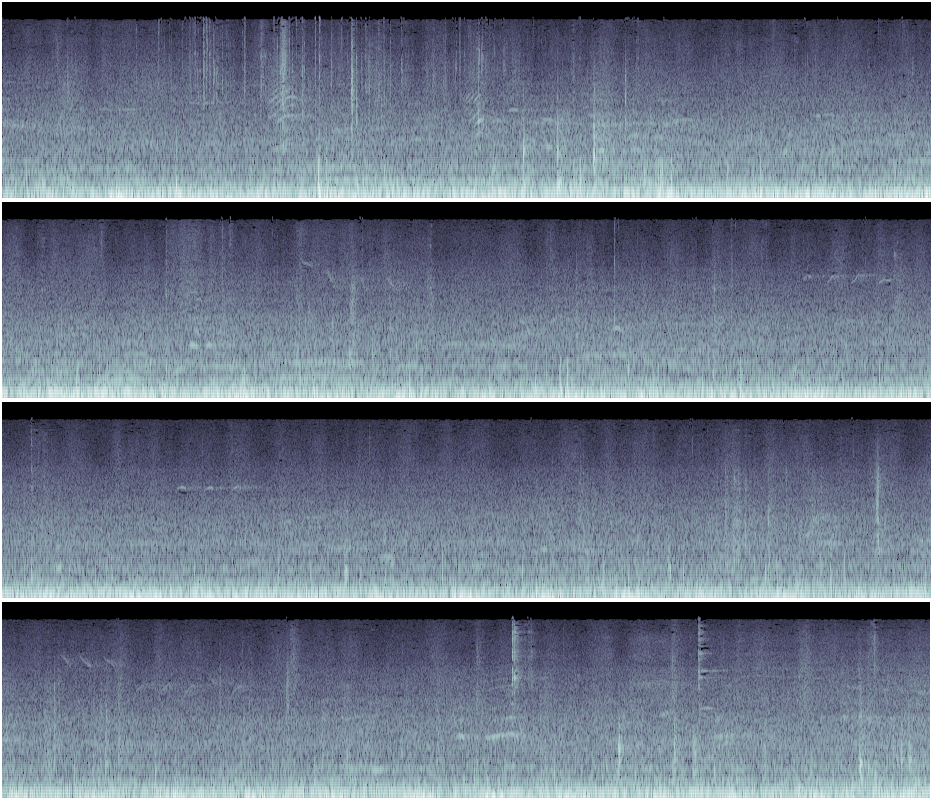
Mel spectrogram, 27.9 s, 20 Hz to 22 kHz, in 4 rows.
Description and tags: Karlsplatz 2b Vögel
Recording from "Karlsplatz" in vienna.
